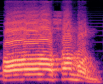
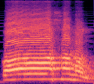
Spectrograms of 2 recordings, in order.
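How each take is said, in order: The two takes are said the same way.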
